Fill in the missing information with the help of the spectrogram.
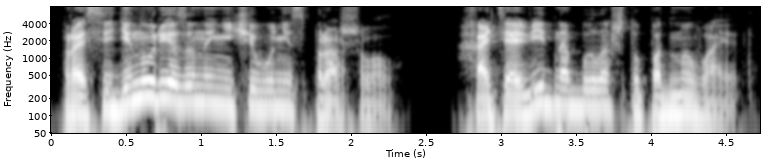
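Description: A man narrating an audiobook in a lively, expressive read. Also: mid-range voice, moderate pace, dry recording. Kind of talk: scripted narration.

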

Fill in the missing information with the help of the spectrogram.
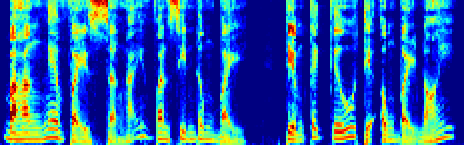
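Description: A man narrating a story in a steady, even way. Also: mid-range voice, normal speed, breathy edge, no echo, clean studio sound, soft background music. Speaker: audiobook narrator.

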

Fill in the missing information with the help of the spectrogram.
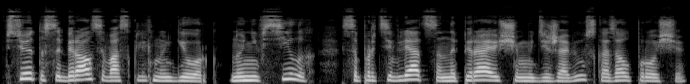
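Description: A woman narrating a humorous audiobook with lively, wry storytelling. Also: fairly low pitch, normal speed, dry recording, studio quality.

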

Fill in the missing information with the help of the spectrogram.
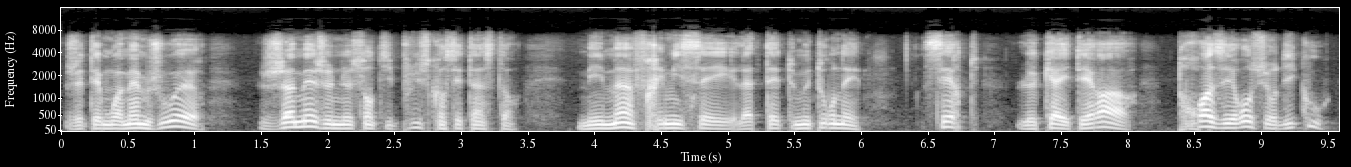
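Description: A man narrating a classic novel aloud in an expressive, dramatic manner. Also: mid-range voice, a little slow, no room sound, muffled recording. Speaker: audiobook reader. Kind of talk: literary narration read aloud.

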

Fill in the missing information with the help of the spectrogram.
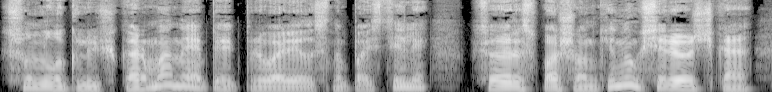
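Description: A man reading a classic story aloud with dramatic, expressive narration. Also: mid-range voice, moderate pace, creaky, no echo, studio quality.

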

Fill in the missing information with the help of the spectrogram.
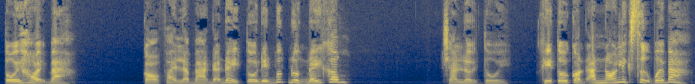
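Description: A woman's voice: mid-range voice, fairly quick, no room sound, clean studio sound, natural voice. A woman narrator voicing a wronged young wife who confronts her in-laws sharply and defiantly. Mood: accusing.

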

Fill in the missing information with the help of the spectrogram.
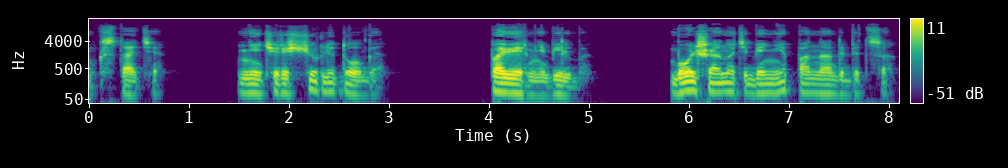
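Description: A man puts on an old male wizard for an audiobook, with a low, deep voice. He speaks in a measured, steady way, probing patiently. When crossed he grows stern and warning without losing control. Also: full character voice.

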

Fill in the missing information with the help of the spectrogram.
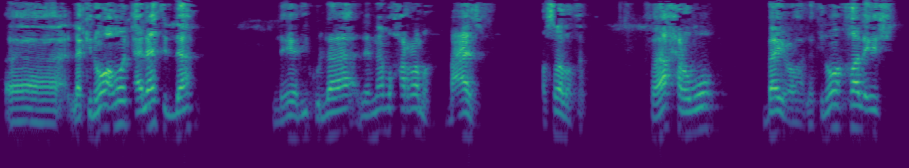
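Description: A man with an Egyptian accent teaches a live class at a brisk clip. His voice is husky and he explains in an easy, conversational way, pausing to correct himself. The recording sounds dull and lo-fi. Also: mid-range voice, animated, a little mellow. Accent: Egyptian Arabic. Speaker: religious teacher. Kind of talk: live class lecture with questions.

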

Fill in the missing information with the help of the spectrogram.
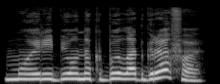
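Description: A young noblewoman in an audiobook, put on by a woman reader, higher than the narration and pressing. She sounds plaintive and bitter, defiant underneath. The read is dry and close. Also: unhurried, dark tone, no room sound, lightly acted. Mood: bewildered. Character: young countess, emotional, defiant, tearful.

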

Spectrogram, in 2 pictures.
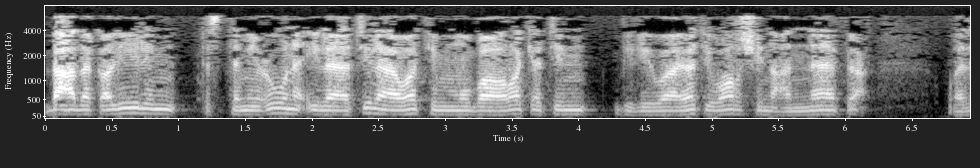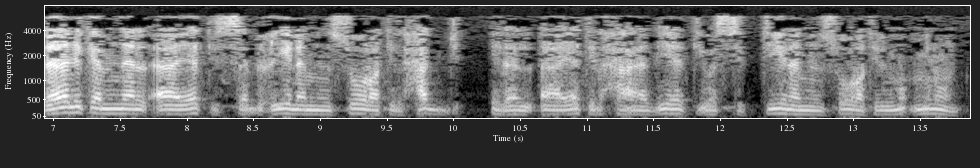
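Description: A man from Egypt teaching Quran recitation readings on the radio, in a formal, measured way. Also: lowish voice, fairly even intonation, creaky, breathy edge. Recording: dull lo-fi radio broadcast.

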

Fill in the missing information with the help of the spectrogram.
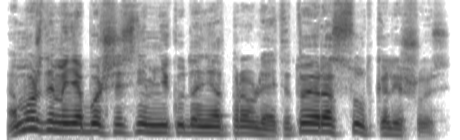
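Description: A man's voice: on the high side, animated, fast talker, darkish tone, dry recording, studio quality, lightly acted. A man putting on a whiny griping forensic expert. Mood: whiny grumbling. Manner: whining, grumbling. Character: whiny cold-suffering male forensic expert.

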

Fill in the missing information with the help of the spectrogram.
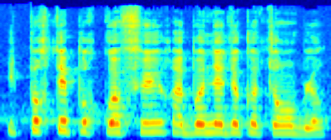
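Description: A woman's voice: fairly high pitch, moderate pace, mellow. Woman reading a novel aloud. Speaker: audiobook reader. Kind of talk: scripted narration of a historical novel.

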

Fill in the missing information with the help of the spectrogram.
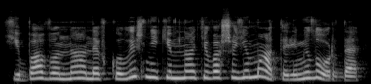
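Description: A woman's voice: sits high, brisk, pitched above the performer's own voice, lightly acted. A woman voicing a scared young maid. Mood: timid. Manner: timid, stammering. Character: frightened young housemaid.

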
